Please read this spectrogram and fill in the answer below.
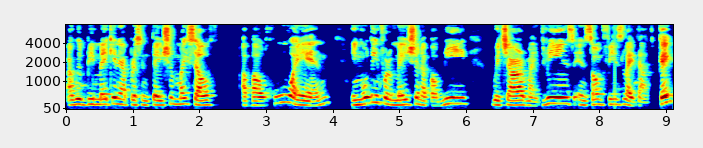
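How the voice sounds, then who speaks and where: This man's voice sits high in pitch yet carries a dark, mellow tone. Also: ordinary pitch variation, moderate pace. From Colombia, Caribbean coast (Cartagena). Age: 30s. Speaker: English teacher. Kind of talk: job interview self-presentation. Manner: halting, with fillers and self-corrections.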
